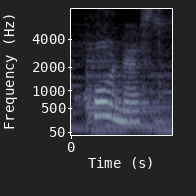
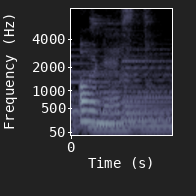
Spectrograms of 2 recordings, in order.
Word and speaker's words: honest: 例えば Honest、 Honest、これも Honest と発音する方が中にいらっしゃいます。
